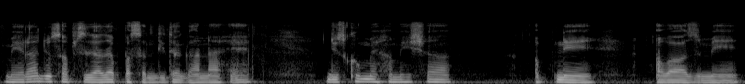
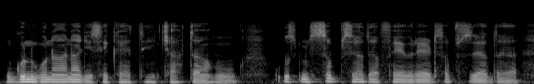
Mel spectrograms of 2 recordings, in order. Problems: none marked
